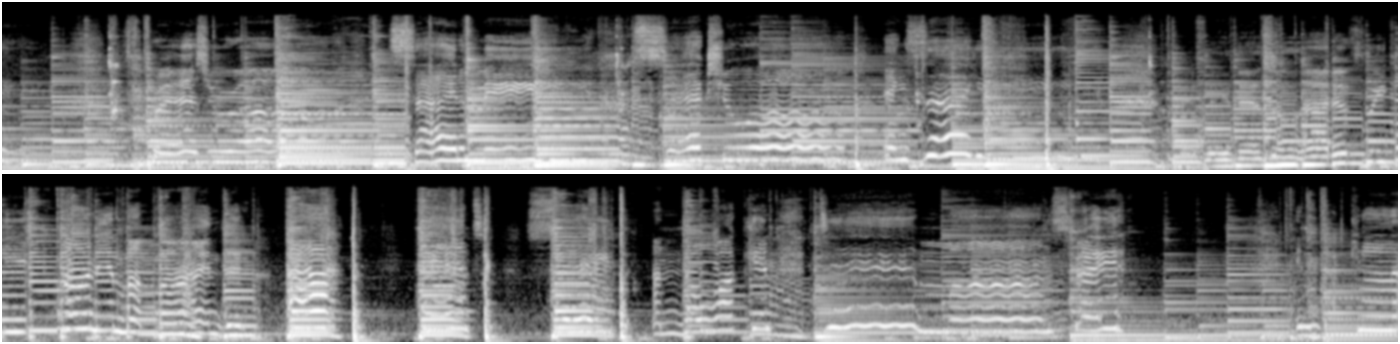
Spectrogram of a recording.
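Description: A woman singing a slow R&B song to a steel-string acoustic guitar that is strummed and picked. About twelve seconds in, the guitar plays a few short stabs with brief gaps between them before the strumming resumes.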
